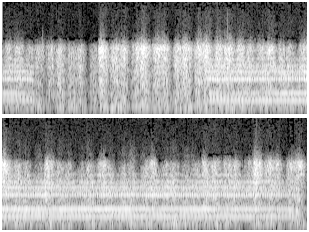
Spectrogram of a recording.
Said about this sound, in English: The Union Pacific, pride of the West, was roaring across the open stretches where vast ranches separated the small crossroads communities.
